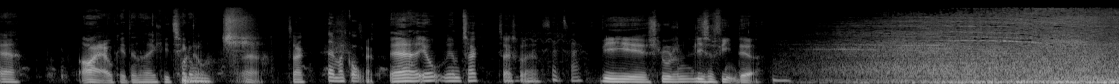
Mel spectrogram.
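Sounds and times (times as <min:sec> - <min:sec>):
speech: 0:00.0 - 0:08.0
airplane engine roaring while flying in to land: 0:07.9 - 0:11.1.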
